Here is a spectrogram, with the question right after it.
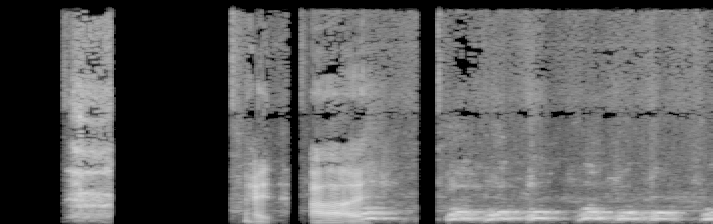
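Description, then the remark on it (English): A person imitates a barking dog, giving a few short, sharp woofs followed by a longer stretch of pulsing, growly vocal noises. “Apparently your move is to work like a dog. Your move is to turn into a dog.”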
